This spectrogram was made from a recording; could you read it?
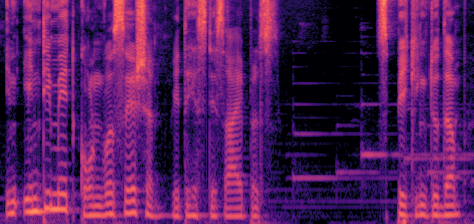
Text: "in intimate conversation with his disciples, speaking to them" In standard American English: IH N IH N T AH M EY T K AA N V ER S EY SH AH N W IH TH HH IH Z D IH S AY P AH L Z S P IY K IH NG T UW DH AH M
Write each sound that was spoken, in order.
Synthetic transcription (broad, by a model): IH N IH N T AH M EY T K AA N V ER S EY SH AH N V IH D HH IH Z D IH S AY P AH L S S P IY K IH NG T UW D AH M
